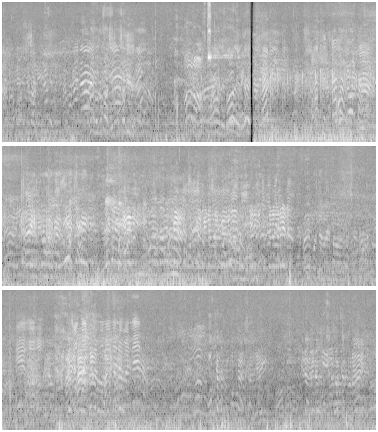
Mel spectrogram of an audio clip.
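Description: Adult spectators chatter and call out nearby.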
